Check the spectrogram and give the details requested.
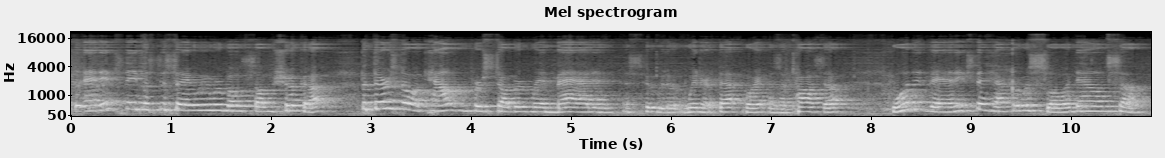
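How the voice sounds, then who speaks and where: A woman recites cowboy poetry to a live audience in a folksy, storytelling way, in rhymed and measured verse. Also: fairly high pitch, a little mellow. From rural Wyoming, United States. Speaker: cowboy poet. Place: indoor room at a live gathering. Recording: echoey room, distant mic, faint noise.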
